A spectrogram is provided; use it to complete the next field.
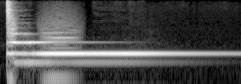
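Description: A single sharp knock on a stiff carbon-fiber composite test piece for helmets shipped by the spinoff FiberForge sets off a clear, bell-like ringing tone that sustains for several seconds and slowly fades, with a brief scraping rustle just after the hit.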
